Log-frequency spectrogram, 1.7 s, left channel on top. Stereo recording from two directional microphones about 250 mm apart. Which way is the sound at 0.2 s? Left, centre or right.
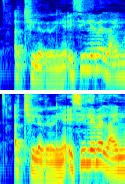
Right.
